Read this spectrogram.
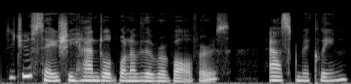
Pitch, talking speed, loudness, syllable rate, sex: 190 Hz, 190 wpm, -16 LUFS, 5.9 syllables/s, female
